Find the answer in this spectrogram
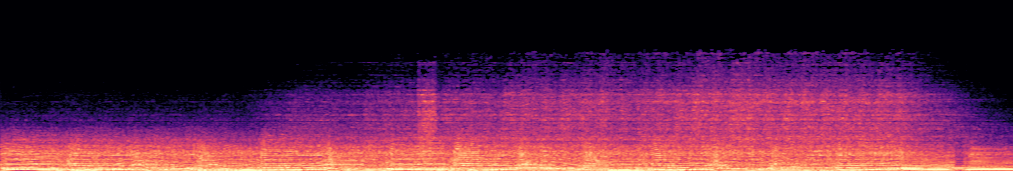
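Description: Jazzmaster electric guitar played along with the band's recording, in CGDGBB alternate tuning. The guitar figure slides down and back up in pitch about once a second, over and over. Just before the end it gives way to held chords.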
